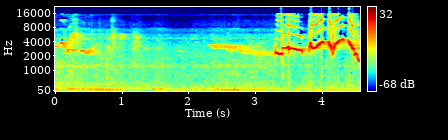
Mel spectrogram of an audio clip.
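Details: Oriental magpie-robin singing its chattering ocehan song in the morning: soft, drawn-out whistles at first, then a loud burst of sliding, looping whistled notes in the final second.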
